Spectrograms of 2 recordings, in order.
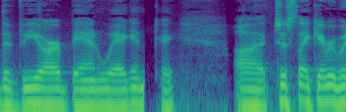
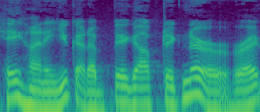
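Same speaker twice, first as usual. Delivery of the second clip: mock flirty come-on delivery. Joking that a doctor's remark sounds like a pickup line: mock pickup line delivery. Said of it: "it sounds like a pickup line".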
